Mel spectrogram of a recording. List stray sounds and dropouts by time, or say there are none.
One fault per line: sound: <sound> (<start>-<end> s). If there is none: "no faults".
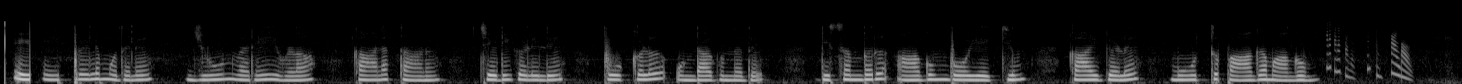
sound: chirp (13.3-14.2 s)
